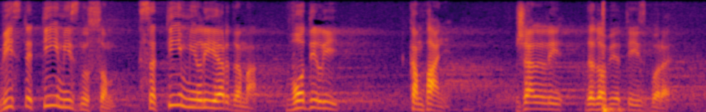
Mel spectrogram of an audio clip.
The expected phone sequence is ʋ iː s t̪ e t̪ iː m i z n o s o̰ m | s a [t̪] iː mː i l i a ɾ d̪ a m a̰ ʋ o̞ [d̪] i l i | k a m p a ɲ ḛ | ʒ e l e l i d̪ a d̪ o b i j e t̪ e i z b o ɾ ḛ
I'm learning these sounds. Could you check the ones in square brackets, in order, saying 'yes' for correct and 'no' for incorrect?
yes, yes

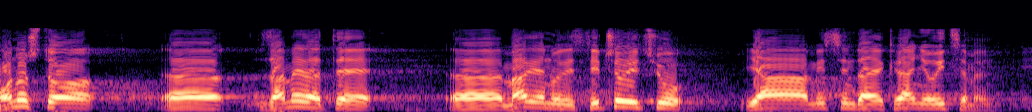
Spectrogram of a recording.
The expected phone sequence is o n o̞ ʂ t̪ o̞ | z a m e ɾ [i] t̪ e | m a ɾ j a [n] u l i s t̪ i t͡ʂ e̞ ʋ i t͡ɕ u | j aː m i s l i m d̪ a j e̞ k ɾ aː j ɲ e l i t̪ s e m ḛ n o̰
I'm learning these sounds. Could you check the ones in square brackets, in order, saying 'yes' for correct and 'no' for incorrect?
no, yes

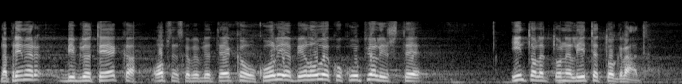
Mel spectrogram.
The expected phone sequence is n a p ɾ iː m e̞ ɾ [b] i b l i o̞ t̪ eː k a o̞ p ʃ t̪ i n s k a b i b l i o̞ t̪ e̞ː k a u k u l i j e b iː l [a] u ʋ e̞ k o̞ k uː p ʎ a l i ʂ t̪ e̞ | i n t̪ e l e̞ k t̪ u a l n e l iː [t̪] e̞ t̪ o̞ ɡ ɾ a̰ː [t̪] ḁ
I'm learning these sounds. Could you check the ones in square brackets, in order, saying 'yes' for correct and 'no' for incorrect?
yes, yes, yes, no

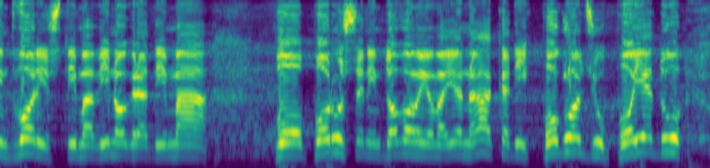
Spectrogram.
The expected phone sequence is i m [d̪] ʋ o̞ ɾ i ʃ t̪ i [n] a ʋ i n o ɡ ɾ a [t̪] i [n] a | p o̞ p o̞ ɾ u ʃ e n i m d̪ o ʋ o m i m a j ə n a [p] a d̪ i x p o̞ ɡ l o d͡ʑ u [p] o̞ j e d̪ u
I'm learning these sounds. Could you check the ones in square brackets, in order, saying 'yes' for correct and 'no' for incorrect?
yes, no, no, no, no, yes

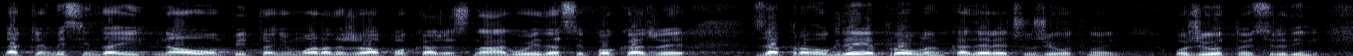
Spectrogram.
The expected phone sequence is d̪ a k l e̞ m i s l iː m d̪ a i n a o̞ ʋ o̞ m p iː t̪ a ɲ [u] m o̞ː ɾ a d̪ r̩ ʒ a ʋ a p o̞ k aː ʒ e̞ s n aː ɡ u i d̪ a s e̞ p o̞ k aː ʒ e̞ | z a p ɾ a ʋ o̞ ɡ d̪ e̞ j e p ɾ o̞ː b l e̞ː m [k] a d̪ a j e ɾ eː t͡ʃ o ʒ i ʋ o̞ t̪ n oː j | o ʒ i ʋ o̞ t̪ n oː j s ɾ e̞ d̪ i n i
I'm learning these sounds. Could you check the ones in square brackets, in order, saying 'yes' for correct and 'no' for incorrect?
yes, yes

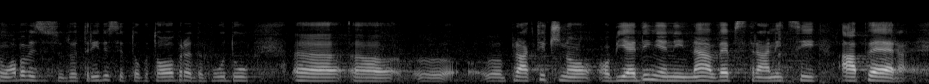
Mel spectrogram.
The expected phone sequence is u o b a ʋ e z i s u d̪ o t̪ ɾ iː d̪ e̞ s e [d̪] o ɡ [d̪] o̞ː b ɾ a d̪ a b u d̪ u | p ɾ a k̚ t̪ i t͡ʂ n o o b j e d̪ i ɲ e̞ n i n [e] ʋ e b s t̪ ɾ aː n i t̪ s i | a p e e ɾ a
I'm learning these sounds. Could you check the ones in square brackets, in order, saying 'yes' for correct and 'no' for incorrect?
no, no, no

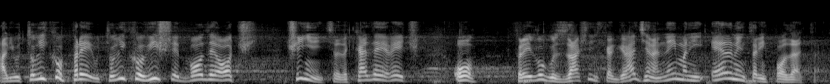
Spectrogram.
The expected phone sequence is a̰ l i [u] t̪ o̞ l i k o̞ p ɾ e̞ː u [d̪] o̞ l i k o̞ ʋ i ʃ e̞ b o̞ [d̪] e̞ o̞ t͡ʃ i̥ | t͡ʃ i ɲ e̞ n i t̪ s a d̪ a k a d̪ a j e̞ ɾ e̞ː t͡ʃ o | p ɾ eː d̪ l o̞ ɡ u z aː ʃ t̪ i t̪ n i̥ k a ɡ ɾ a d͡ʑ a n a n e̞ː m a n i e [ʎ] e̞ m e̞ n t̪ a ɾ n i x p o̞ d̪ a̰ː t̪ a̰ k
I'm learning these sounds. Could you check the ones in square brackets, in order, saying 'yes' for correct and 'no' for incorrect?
yes, no, yes, no

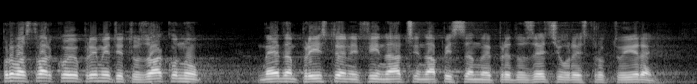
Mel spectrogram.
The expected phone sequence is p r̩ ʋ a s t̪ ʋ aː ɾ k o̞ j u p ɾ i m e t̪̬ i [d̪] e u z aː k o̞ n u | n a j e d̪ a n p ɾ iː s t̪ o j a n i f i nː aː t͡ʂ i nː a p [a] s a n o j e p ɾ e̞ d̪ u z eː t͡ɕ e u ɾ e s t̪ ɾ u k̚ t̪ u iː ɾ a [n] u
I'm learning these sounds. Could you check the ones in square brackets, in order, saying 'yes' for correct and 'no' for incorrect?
no, no, no

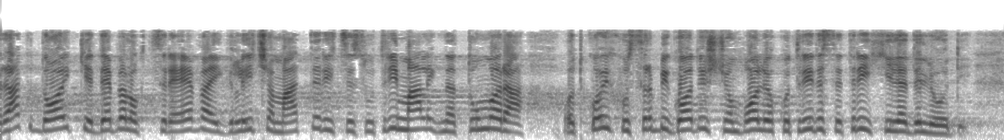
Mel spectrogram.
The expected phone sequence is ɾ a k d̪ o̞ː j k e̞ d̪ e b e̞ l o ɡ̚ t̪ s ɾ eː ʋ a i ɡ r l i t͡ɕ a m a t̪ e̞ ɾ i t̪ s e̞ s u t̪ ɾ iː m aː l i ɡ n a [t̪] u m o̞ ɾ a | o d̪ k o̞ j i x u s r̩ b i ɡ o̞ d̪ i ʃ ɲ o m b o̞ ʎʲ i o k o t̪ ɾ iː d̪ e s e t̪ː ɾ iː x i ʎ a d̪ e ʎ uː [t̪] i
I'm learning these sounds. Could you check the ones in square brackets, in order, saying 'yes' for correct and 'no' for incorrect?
yes, no

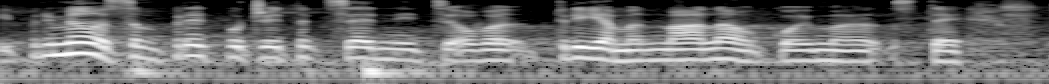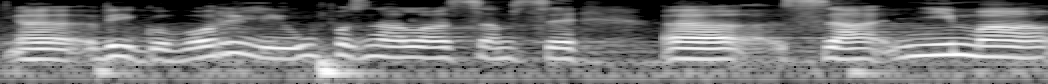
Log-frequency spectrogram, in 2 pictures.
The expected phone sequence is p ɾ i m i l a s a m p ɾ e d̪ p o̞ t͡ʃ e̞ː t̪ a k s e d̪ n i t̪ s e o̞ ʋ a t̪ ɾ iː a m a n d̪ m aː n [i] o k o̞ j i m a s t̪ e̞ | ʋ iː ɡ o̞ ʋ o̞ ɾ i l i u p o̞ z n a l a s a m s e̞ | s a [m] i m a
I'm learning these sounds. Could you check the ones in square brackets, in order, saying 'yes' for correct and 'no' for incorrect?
no, no

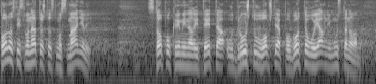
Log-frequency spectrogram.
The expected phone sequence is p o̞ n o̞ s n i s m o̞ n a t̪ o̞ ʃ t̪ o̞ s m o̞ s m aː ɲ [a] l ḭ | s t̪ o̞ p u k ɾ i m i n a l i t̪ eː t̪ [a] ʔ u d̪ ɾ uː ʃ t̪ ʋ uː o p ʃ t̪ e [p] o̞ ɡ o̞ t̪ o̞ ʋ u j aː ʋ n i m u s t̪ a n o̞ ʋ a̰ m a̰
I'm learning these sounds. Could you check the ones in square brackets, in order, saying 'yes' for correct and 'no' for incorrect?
no, yes, yes

